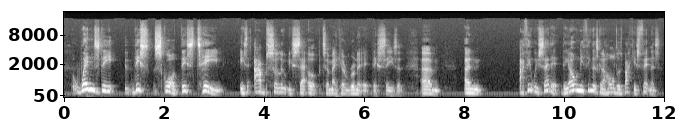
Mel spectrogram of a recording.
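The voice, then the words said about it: Excited, enthusiastic voice. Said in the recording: “I'm really, really excited ... I know you can hear it in my voice.”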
